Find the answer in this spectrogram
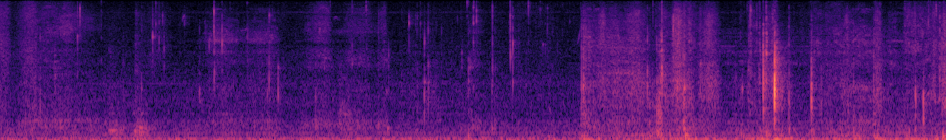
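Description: Close-miked chewing and wet mouth sounds of a person eating lasagna. In the second half a metal fork scrapes and digs in the aluminium foil pan, with one sharp click near the end as the loudest sound.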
